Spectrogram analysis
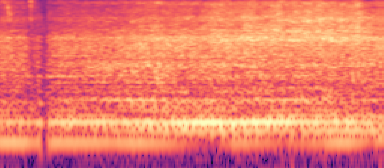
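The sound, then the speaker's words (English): A Duramax diesel truck drives down the road in front of a porch, producing a loud, steady, low engine rumble and drone that holds throughout. “Meanwhile, I've got a Duramax diesel driving down the road in front of my porch here.”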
